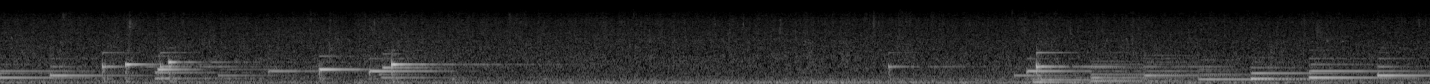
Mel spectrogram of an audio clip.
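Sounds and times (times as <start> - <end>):
sad piano song: 0.0 - 5.8, 8.9 - 14.2.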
